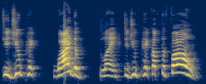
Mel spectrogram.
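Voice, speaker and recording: Storybook gunman, male, exasperated and commanding, bright forceful bark acted by a female reader. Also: high-pitched, normal speed, voice pushed up. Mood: furious. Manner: barking, commanding.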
